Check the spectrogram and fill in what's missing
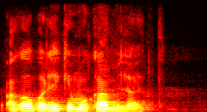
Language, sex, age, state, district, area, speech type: Maithili, male, 18-30, Bihar, Saharsa, urban, spontaneous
